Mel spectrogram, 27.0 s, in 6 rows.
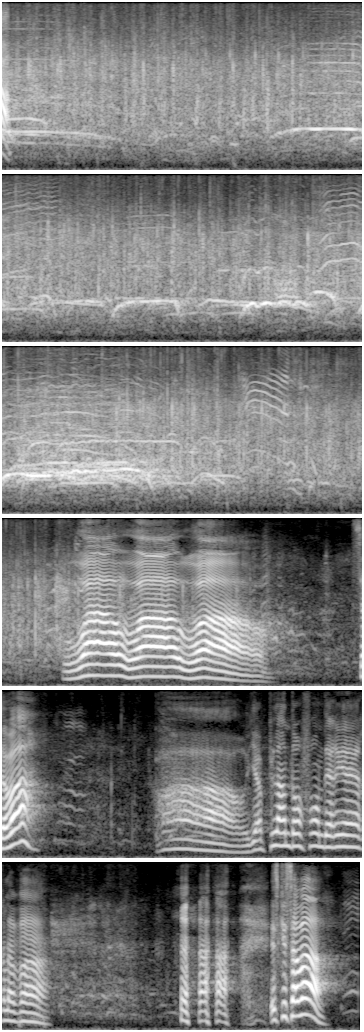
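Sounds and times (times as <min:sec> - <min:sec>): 
excited voices and cheers: 0:00.0 - 0:01.6, 0:03.4 - 0:13.2
audience applause: 0:00.0 - 0:16.1
speech: 0:14.4 - 0:16.8, 0:18.0 - 0:18.5, 0:21.2 - 0:23.2, 0:24.8 - 0:26.7
laughter: 0:16.5 - 0:17.7, 0:23.2 - 0:25.6.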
